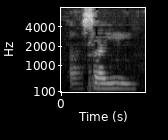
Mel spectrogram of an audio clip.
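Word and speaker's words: açaí: I like listening to people try and pronounce it. Acai? Acai? It's acai.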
